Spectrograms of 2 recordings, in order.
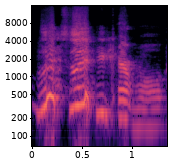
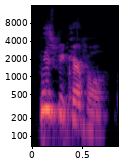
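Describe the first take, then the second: First: Raised, laughing plea of alarm. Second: Said in the usual way. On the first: Real, not acted. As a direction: beg her through a laugh. Pleading after alarming story.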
